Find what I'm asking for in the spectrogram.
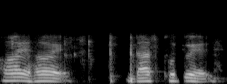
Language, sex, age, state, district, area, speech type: Assamese, male, 45-60, Assam, Biswanath, rural, conversation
